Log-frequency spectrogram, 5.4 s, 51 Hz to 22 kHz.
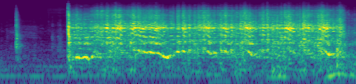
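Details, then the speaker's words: Barn-find 1971 Ford F350 Crew Cab on its first start, distributor left loose: it fires and runs about four seconds with an uneven, hissy, stumbling beat. Timing may be off, and a major lifter or rod tick is suspected. "Okay, I'm not I'm not totally disappointed. She actually fires up and runs."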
